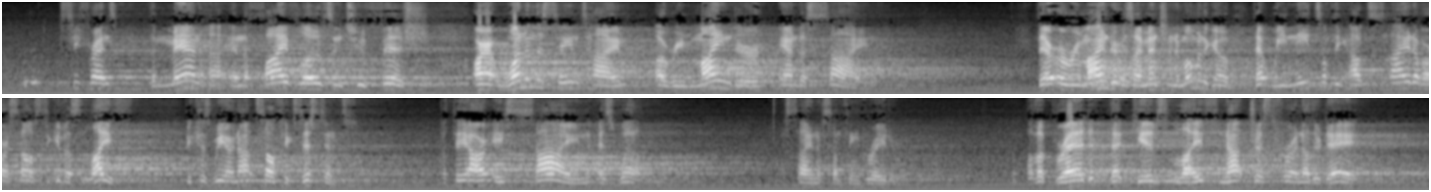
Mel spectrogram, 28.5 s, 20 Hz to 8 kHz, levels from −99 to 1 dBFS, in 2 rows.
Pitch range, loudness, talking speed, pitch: 140-190 Hz, -18 LUFS, 150 wpm, 175 Hz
